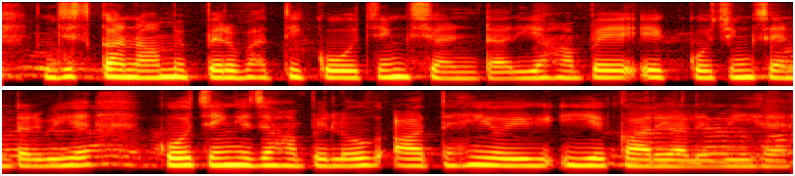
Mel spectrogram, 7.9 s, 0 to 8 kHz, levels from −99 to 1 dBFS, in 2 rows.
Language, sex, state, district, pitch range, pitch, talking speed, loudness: Hindi, female, Uttar Pradesh, Ghazipur, 205-220 Hz, 210 Hz, 190 wpm, -27 LUFS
